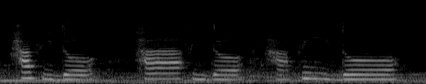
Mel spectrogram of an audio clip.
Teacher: fathah diikuti alif dibaca panjang satu alif atau dua harokat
